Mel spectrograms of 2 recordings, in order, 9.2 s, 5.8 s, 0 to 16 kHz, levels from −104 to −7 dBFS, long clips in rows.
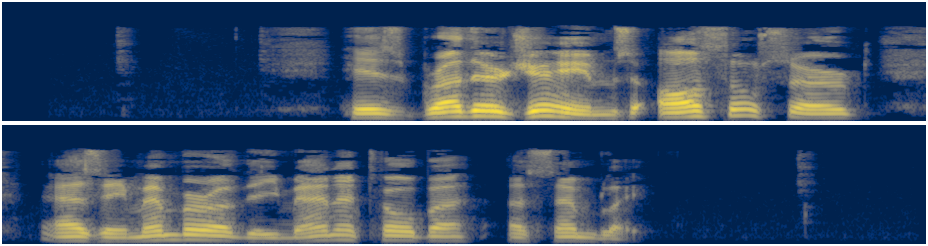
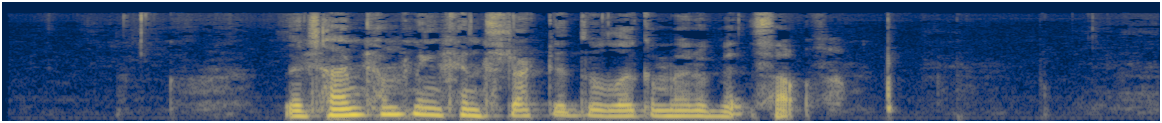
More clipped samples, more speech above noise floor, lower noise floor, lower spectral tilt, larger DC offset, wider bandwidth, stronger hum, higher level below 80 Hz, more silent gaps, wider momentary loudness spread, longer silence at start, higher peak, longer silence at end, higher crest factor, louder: neither; first, over 69 dB vs 46 dB; first, under -90 dBFS vs -72 dBFS; about the same, -4.5 dB/octave vs -5.5 dB/octave; neither; second, 7.4 kHz vs 11.5 kHz; neither; second, -82 dBFS vs -66 dBFS; neither; second, 17 LU vs 20 LU; first, 1.75 s vs 0.7 s; first, -2 dBFS vs -8 dBFS; first, 1.5 s vs 1.35 s; about the same, 20 dB vs 22 dB; first, -21 LUFS vs -27 LUFS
